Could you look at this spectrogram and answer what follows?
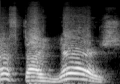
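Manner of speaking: very loud bellowing in a Northern Irish accent. Speaker reading listener comments repeats a phrase, in an Ian Paisley Northern Irish accent. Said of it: "my best uh, Northern Ireland accent".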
